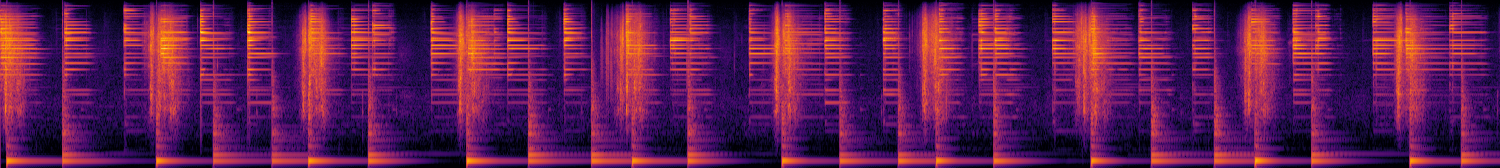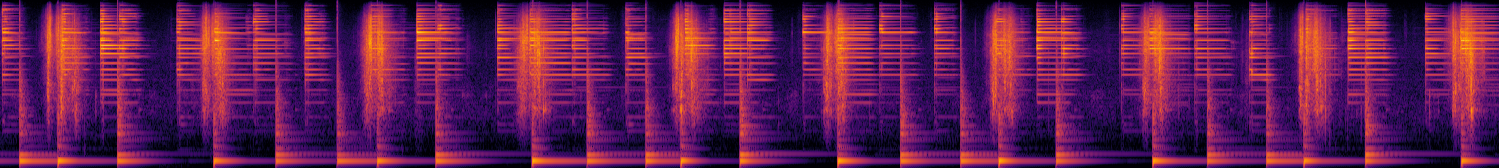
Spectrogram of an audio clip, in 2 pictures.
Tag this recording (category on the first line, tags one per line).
Music > Solo percussion
groovy
percussion-loop
rhythm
